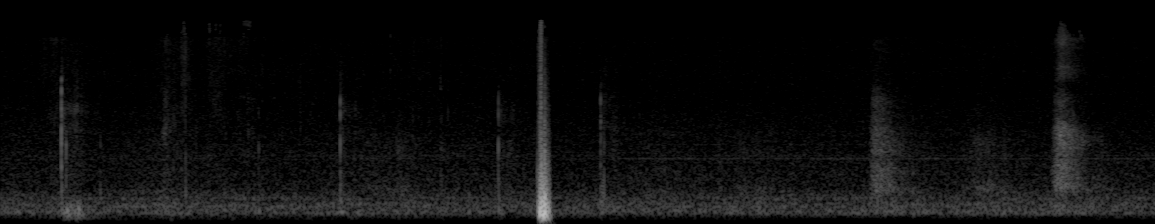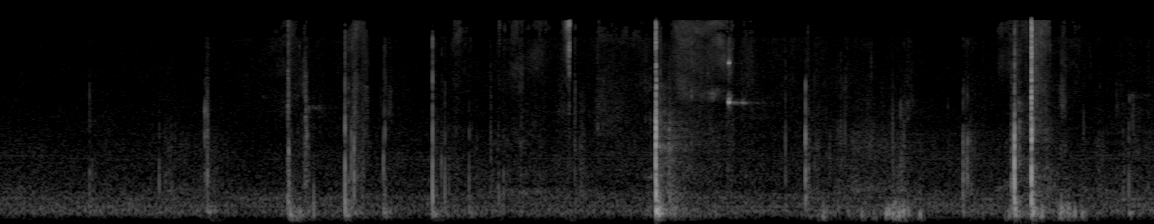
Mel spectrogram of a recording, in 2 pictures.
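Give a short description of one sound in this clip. Feet thud and scuff on a hard stage floor.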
